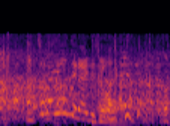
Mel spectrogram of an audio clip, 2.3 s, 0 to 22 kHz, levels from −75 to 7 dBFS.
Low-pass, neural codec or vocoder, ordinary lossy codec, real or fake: 7.2 kHz; none; none; real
